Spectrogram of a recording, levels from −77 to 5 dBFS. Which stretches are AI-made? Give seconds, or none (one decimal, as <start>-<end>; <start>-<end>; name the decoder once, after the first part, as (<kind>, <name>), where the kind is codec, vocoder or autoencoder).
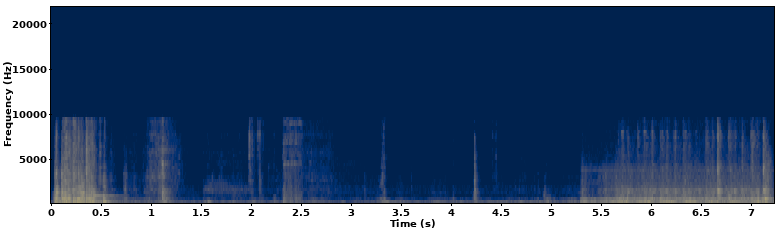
1.0-2.6 (vocoder, Vocos)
